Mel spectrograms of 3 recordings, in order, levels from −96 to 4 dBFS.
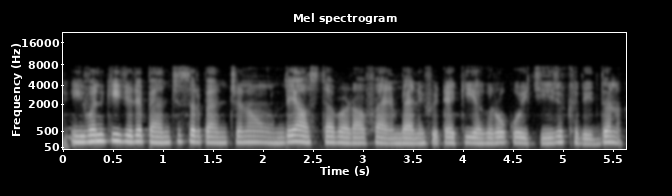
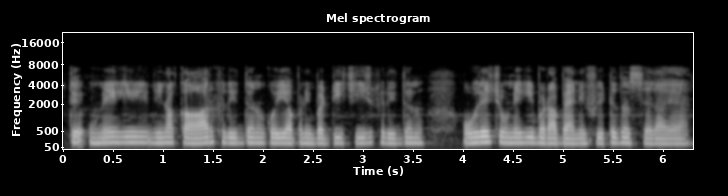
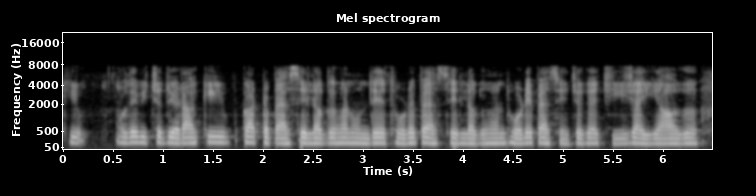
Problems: background sounds at intervals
